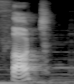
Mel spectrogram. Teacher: The first one is pronounced as thought. It has a voiceless th.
